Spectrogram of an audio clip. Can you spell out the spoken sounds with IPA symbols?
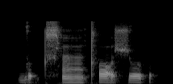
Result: ɡʊ˦ʔt͡ɕʰã˨tʰɔ̰˦˨ ʃʊ˦ʔ

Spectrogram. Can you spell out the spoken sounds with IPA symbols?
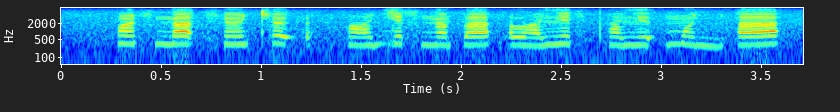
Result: qœ̃ɬ ŋaʔ ɬœ̃cʰœʔ | qa̤ɟɛɬŋãpa | lˠa̤lʲãɬpʰa̤lʲ ʌʔmɔ̃ɲ | a

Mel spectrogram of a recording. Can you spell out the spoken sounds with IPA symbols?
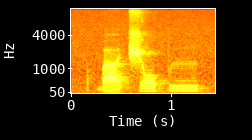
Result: ɓa˨t͡ʃɔ˦ pɨ˦

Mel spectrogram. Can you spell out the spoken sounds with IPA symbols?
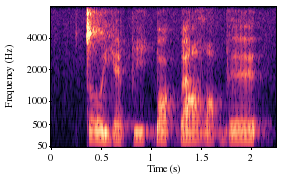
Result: tojɛ piɡ͡bɒ ɡ͡baðˤɛ bɘ

